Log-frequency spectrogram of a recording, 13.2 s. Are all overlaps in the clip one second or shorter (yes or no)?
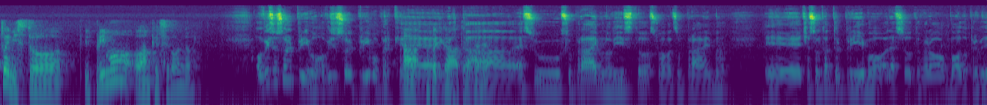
no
